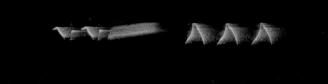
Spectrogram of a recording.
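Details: Eastern crowned warbler, 2020 recording from a national biological resources institute: two quick chirps and a long buzzy rising trill, then after a brief pause three separate sharp, down-slurred high notes in quick succession; nothing else audible.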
